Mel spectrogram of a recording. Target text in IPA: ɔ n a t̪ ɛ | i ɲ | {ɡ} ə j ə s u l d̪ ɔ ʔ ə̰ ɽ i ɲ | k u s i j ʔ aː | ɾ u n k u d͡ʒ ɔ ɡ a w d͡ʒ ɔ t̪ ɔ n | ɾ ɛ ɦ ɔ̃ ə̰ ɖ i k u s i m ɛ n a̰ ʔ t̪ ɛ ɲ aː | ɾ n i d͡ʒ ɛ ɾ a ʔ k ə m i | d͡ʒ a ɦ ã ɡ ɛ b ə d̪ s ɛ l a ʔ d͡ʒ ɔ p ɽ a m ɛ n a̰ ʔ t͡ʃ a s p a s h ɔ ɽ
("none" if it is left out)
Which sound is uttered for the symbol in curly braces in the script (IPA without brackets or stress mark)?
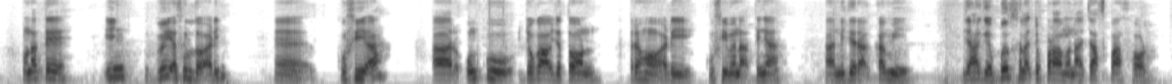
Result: ɡ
